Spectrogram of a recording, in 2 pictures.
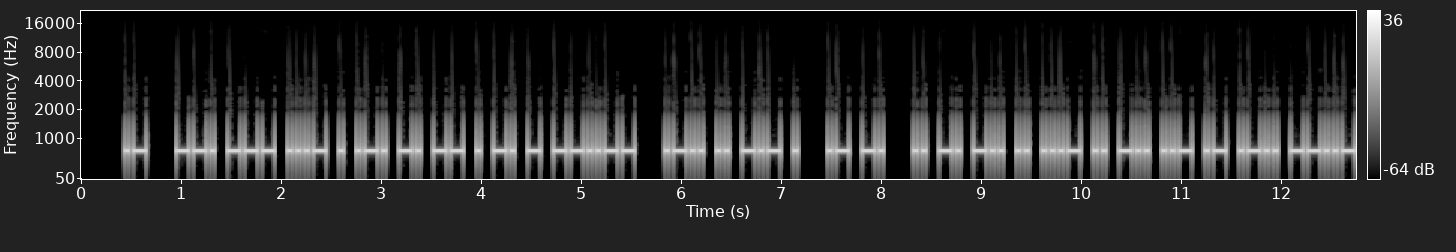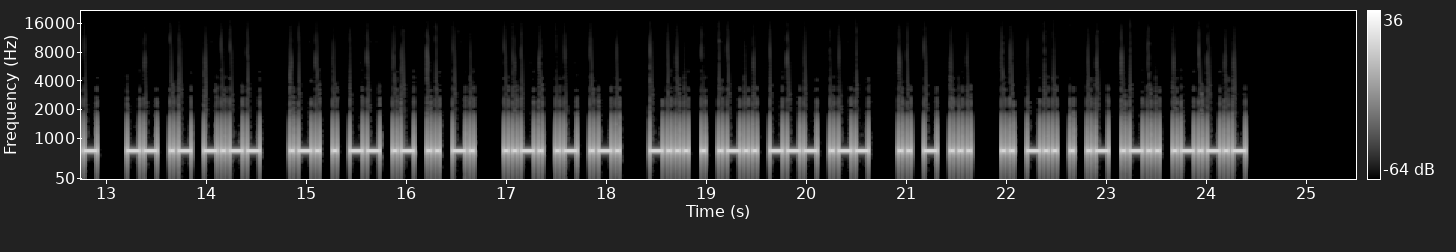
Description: Morse code, heard as a keyed tone, about 28 wpm, 700 Hz. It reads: A GOVERNMENT, LIKE AN INDIVIDUAL, MAY REMAIN FAR BELOW ITS IDEAL.
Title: Sentences from Top 1400 Words 28wpm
